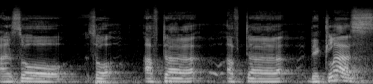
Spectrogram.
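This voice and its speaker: A man with a Kenyan accent speaks at a medium pitch, with audible room echo around him. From Kenya, Mombasa coast. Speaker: pastor and mission organization founder. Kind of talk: interview.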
